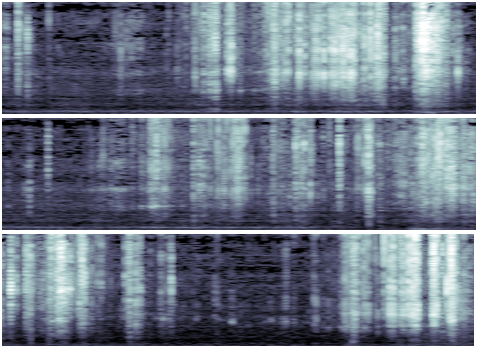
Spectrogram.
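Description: A utility blade scrapes crunchy cubes off a dry, solid green and white striped soap bar held in the palm and scored into a grid. Bright, dry crackling and crunching bursts come in uneven clusters, with quieter scraping between them. A faint steady low hum sits underneath during the first half.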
